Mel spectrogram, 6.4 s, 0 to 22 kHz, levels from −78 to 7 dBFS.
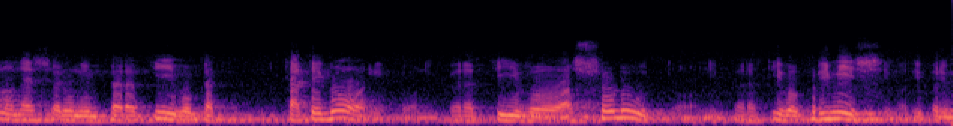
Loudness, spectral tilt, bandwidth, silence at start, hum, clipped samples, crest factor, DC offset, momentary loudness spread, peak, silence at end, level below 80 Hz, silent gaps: -24 LUFS; -9.5 dB/octave; 6.4 kHz; 0 s; none; under 0.1%; 14 dB; under 0.1%; 10 LU; -10 dBFS; 0 s; -60 dBFS; none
